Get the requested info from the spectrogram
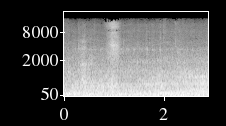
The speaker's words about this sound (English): This car wants to go to the right. Thank you for not running me over.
